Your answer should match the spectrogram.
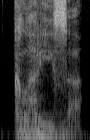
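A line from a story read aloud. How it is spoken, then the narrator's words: Whispered. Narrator (Russian): прошептал Скотт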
